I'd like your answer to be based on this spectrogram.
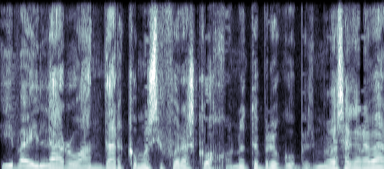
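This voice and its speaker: In a very clean, dry and close recording with no echo and a silent background, a man with a fairly high voice and a dark, mellow tone speaks at a fairly quick pace with ordinary pitch variation. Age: 60s. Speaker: writer and TV presenter. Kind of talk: interview conversation. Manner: animated, with restarts and stammers.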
